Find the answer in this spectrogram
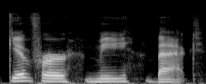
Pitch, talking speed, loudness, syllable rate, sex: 135 Hz, 115 wpm, -17 LUFS, 2.5 syllables/s, male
